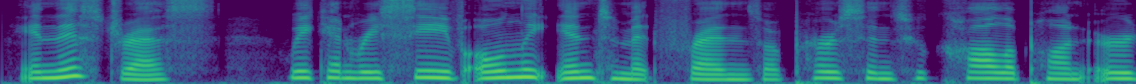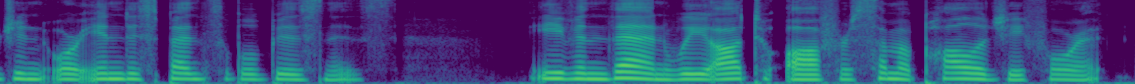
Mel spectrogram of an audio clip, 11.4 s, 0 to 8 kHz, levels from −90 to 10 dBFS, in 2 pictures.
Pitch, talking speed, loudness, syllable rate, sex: 200 Hz, 150 wpm, -20 LUFS, 4.9 syllables/s, female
